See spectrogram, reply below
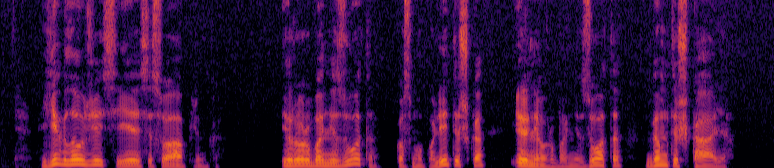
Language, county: Lithuanian, Kaunas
